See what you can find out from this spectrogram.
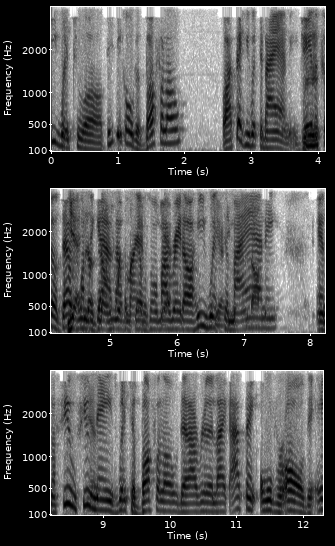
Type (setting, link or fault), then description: link, phone line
